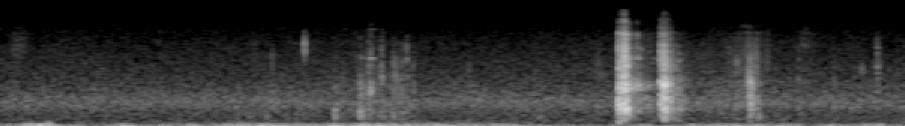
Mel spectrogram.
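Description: Rolled-up light-gauge aluminum camp tabletop and folded legs being handled and laid together, the metal giving a few light clicks and then two sharp clacks close together about four seconds in, with another about a second later.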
